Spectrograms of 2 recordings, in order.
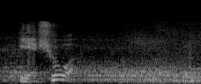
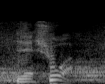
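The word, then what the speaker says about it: ישוע: hebreo no se pronuncia Jesús en hebreo se pronuncia yeshua yeshua Y ustedes saben Cuál es en español el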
